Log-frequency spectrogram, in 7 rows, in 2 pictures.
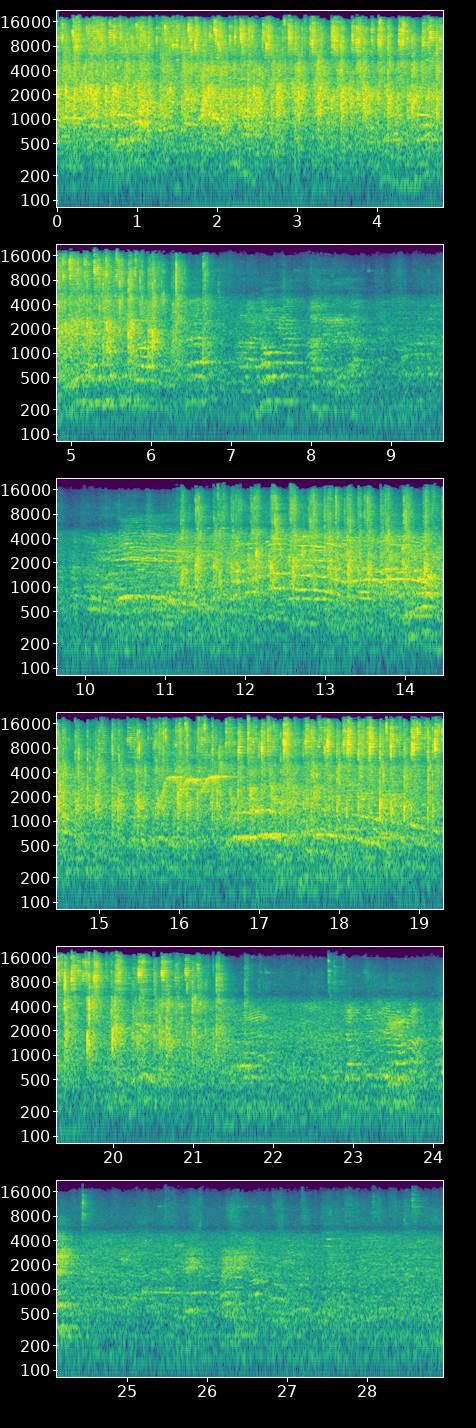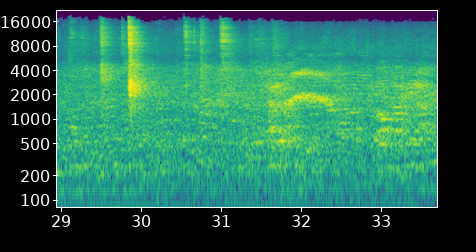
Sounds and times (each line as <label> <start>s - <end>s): wedding crowd taking pictures and applaud 0.0s - 7.1s
wedding crowd taking pictures and applaud 10.4s - 23.0s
